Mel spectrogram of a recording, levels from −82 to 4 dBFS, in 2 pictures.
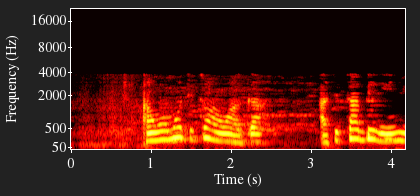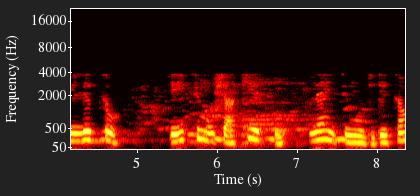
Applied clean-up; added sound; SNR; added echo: classical method WPE with log-MMSE.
